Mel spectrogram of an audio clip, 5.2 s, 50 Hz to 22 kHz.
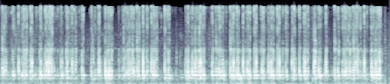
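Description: A compact RGB mechanical keyboard with white and pink plastic keycaps is typed on with the fingertips of both hands. It produces a steady stream of short, crisp key taps with a faint tone near 480 Hz. The taps come in quick runs broken by brief pauses.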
